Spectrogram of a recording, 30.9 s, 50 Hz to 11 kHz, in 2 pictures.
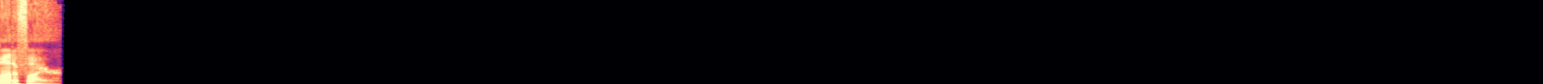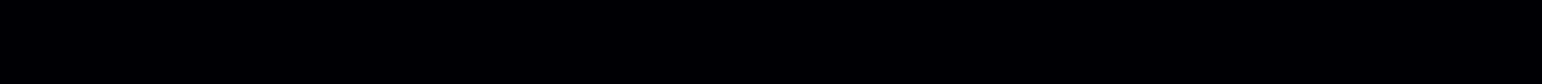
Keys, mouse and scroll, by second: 2.5 ctrl+z, 3.8 s, 5.7 s, 8.5 scroll up 1, 9.0 shift+middle click, 9.8 scroll up 3, 10.5 shift+middle click, 11.1 scroll up 2, 11.5 middle click, 12.7 middle click, 15.9 click, 16.6 click, 18.5-19.1 scroll up 7, 19.2 shift+middle click, 21.2 shift+click, 24.3 middle click, 26.2 shift+click, 29.9 middle click, 30.3 middle click.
